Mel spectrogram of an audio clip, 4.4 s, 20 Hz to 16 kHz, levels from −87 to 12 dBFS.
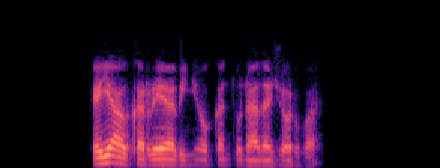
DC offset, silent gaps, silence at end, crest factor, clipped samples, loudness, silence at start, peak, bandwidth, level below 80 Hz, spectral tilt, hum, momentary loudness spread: under 0.1%; none; 1.25 s; 18 dB; under 0.1%; -18 LUFS; 0.95 s; -2 dBFS; 4.3 kHz; -62 dBFS; -9.5 dB/octave; none; 16 LU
